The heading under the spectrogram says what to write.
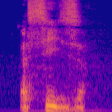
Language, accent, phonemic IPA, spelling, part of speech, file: French, Canada, /a.sis/, assisse, verb, LL-Q150 (fra)-assisse.wav
- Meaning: first-person singular imperfect subjunctive of asseoir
